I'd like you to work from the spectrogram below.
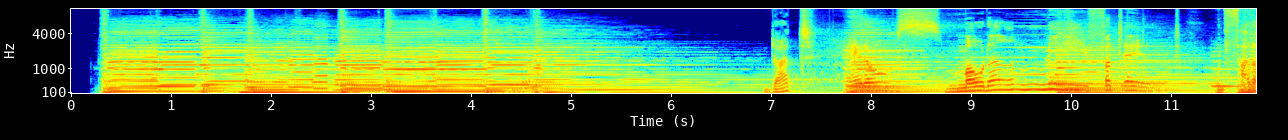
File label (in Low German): Bi us hier snackt he Platt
